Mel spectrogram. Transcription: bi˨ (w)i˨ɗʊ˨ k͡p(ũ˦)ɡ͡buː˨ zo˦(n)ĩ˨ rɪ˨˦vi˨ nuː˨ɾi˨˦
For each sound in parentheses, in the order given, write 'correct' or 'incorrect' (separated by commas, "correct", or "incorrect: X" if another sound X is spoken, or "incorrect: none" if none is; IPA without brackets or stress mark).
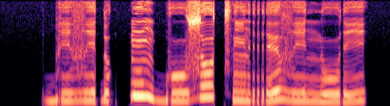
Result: incorrect: v, correct, incorrect: t͡s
